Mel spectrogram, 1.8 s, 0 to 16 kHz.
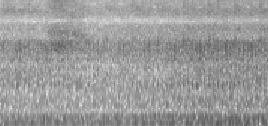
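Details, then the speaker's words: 2012 Ram 3500 6.7 Cummins diesel at idle after replacing a water pump with a loose, rough pulley and a broken belt, about two gallons of coolant refilled: steady low clatter, even and unbroken, no squeal or knock, no leaks, running cool. "all right everything is running nice and cool checked it out didn't have any leaks"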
